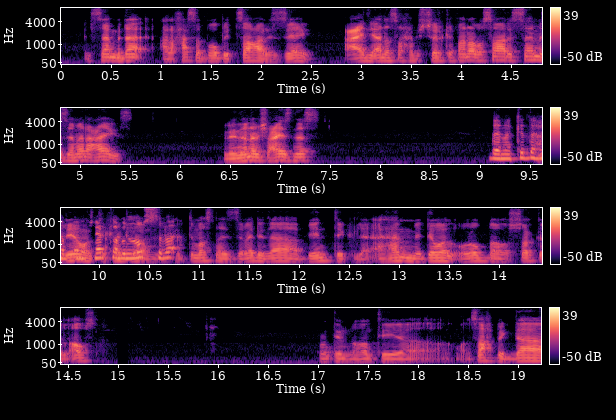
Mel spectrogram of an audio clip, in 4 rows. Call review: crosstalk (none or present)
present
